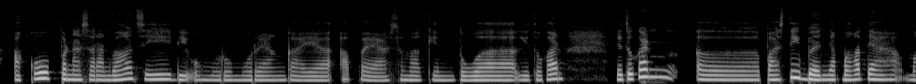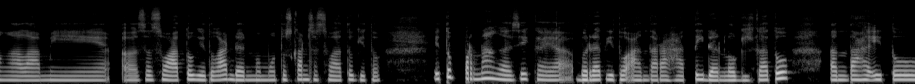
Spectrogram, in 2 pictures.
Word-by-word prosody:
Aku 255 +7 +4
penasaran 215 -3 0
banget 235 +5 +2
sih 230 0 +2 0.2
di 210 -1 -2
umur-umur 200 -1 -4
yang 200 0 -3
kayak 190 -2 -4
apa 115 - -10
ya 180 -1 -3
semakin 200 -1 -5
tua 195 0 +1
gitu 205 0 -4
kan, 250 +4 +1 0.5
itu 225 +2 +5
kan, 350 0 +7 0.4
eee, 210 -1 +1
pasti 220 +8 +3
banyak 220 0 +4
banget 220 +2 +1
ya - - +1 0.2
mengalami, 200 -1 -3 0.4
eee, 100 - -6
sesuatu 205 - +1
gitu 205 -1 +1
kan 220 0 +2
dan 205 -1 +2
memutuskan 205 +2 -2
sesuatu 210 -1 -3
gitu, 200 -2 -6 0.6
itu 260 +7 +3
pernah 265 +1 +3
gak 215 -2 +2
sih 245 0 +1
kayak 205 -2 -2
berat 210 0 +3
gitu 215 0 +1
antara 200 0 -1
hati 200 +3 -1
dan 195 -1 +3
logika 195 +1 +1
tuh, 285 +2 +7 0.4
entah 210 +1 +2
itu, 215 +1 +2
205 Hz, 145 wpm, -24 LUFS, 200-220 Hz, 0.6 s, kan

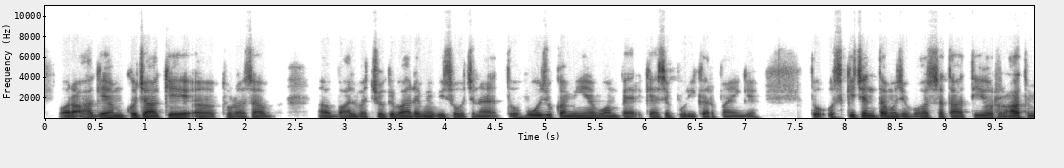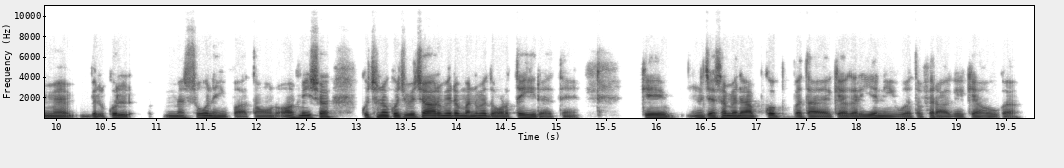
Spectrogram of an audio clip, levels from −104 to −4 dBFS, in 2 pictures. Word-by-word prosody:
और - - +4
आगे 105 +2 +2
हमको 110 +1 +1
जाके 110 +1 +4
अ, 105 -2 -1
थोड़ा-सा 105 0 -1 0.6
अ, - - 0
बाल 105 +2 -2
बच्चों 105 +1 -1
के 110 - 0
बारे 105 -1 +2
में 105 0 +1
भी 110 - -1
सोचना 105 -1 -2
है - - -2
तो - - -2
वो 125 +2 +4
जो 125 0 0
कमी 110 +1 +2
है 115 - 0
वो 110 -1 -2
हम 110 0 -3
पै 105 -1 -1
कैसे 105 +1 +1
पूरी 100 -2 -3
कर 95 - -1
पाएँगे? 95 +1 -5 0.6
तो - - +2
उसकी 140 - 0
चिंता 115 -3 +4
मुझे 105 -2 0
बहुत 100 +1 -2
सताती 105 +3 0
है 130 - +3
और 120 - 0
रात 115 +1 +5
में 110 -1 0 0.2
बिल्कुल 115 -3 0 0.4
मैं 110 0 -3
सो 120 +2 -1
नहीं 110 -2 0
पाता 105 - -4
हूँ 105 +1 -3
औ - - -12
और 110 - +2
हमेशा 130 +4 +2 0.3
कुछ - - -2
ना 140 - +6
कुछ 140 -2 +2
विचार 120 +1 +5
मेरे 125 0 +4
मन 110 -1 +1
में 120 - +3
दौड़ते 110 +1 0
ही 110 - 0
रहते 95 0 -7
हैं - - -11 0.7
कि 115 -1 -1
जैसा 115 +2 +2
मैंने 115 -1 +3
आपको 110 +1 +3 0.2
बताया 105 -1 +1
कि - - +2
अगर 105 - +1
ये 115 +2 +1
नहीं 105 -2 -1
हुआ - - -3
तो - - -5
फिर 110 - -3
आगे 100 0 -3
क्या 105 -2 0
होगा? 100 0 -6
110 Hz, 220 wpm, -25 LUFS, 105-115 Hz, 0.7 s, ना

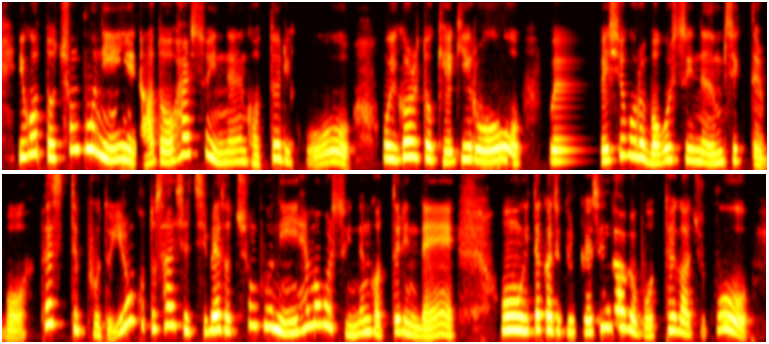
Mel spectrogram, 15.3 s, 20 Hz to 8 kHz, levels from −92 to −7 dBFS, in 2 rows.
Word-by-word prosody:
이것도 270 -1 +1
충분히 275 - +3
나도 185 -2 -1
할 310 +10 -2
수 315 -1 -8
있는 185 -3 -2
것들이고 180 - -3 0.3
어 235 - +4
이걸 265 +4 +4
또 235 -4 +4
계기로 200 -3 +2 0.3
외 195 0 -2 0.2
외식으로 255 +6 +1
먹을 165 +6 +2
수 215 0 -7
있는 190 -5 -1
음식들 185 -4 -5
뭐 125 +4 -6
패스트푸드 280 - -4
이런 345 - -2
것도 340 -8 -5
사실 325 -3 -2
집에서 235 +1 +3
충분히 265 - +1
해 270 - -1
먹을 340 0 0
수 275 - -11
있는 185 +7 -2
것들인데 165 -5 -2 0.4
어 245 0 +7
이때까지 245 -1 +4
그렇게 210 -1 -1
생각을 290 +1 +2
못 155 -1 -8
해 245 - +3
가지고 225 +5 -1
225 Hz, 315 characters per minute, -20 LUFS, 190-270 Hz, 0.4 s, 어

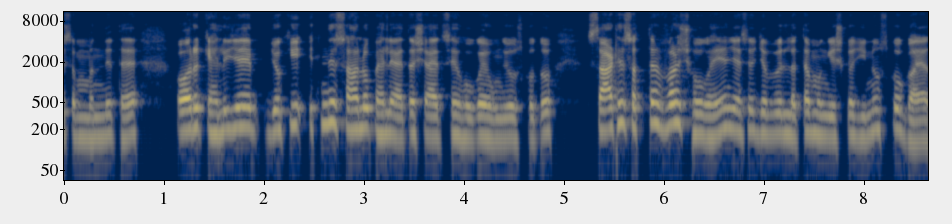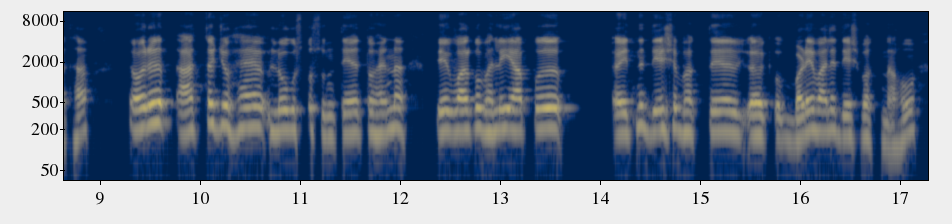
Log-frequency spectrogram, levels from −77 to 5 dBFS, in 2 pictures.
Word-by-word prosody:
संबंधित 155 +2 -6
है 165 +3 0 0.4
और 195 +3 +8
कह 180 -1 +1
लीजिए 215 +3 +2
जो 190 +2 -1
कि 235 - +3
इतने 240 +4 -1
सालों 210 -3 +2
पहले 175 0 0
आया 155 - +2
था - - +5
शायद 155 -2 +1
से 170 +2 -4
हो 155 -2 -3
गए 160 +1 +2
होंगे 145 -1 -4
उसको 150 0 -5
तो 175 +4 -3 0.3
60 195 +3 +6
या 255 - +3
70 235 +2 +2
वर्ष 245 -2 +3
हो 175 -1 0
गए 160 0 0
हैं। 210 - -2
जैसे 195 -1 -2
जब 175 -1 -4
लता 175 +1 -1
मंगेशकर 165 -1 -3
जी 155 -1 -7
ने 190 - -6
उसको 200 0 -5
गाया 140 -2 +1
था 160 +7 -5 0.5
और 205 +3 +5 0.3
आज 180 +3 +2
तक 250 - +6
जो 230 - +3
है 215 +1 0 0.2
लोग 195 +1 -3
उसको 195 +1 -8
सुनते 165 -3 -9
हैं, 180 0 +1
तो 180 0 -5
है 175 0 -2
ना, 210 +2 -2 0.3
एक 190 0 +1
बार 190 0 +5
को 215 +2 -1
भले 190 0 -2
ही 210 - +3
आप 190 - -19 0.8
इतने 175 +7 +2
देश 190 +2 0
भक्त 185 -2 -7
अ, 180 -3 +2 0.2
क 155 - -5
बड़े 150 +6 +4
वाले 195 0 0
देशभक्त 160 -2 -5
ना 115 - -8
हो, 155 +10 -6
180 Hz, 220 wpm, -23 LUFS, 165-200 Hz, 0.8 s, और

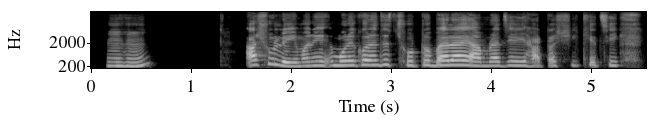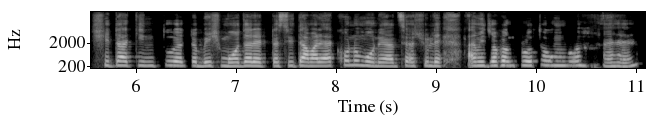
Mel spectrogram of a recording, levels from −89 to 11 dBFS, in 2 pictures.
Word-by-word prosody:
হুম, 245 0 -6
হুম, 235 +1 -3 1.1
আসলেই 300 -5 +1
মানে 250 +2 -2 0.2
মনে 280 +1 +2
করেন 300 -1 +2
যে, - - -1
ছোটবেলায় 290 +1 +4
আমরা 250 +1 -2
যে, 270 - -5 0.2
হাঁটা 130 - -3 0.2
শিখেছি, 270 - -6 0.4
সেটা 275 0 -1 0.2
কিন্তু 255 -1 -9 0.2
একটা 255 +1 -3
বেশ 245 0 -1
মজার 245 +2 +3
একটা 245 0 -6
স্মৃতি 255 +1 -2
আমার 240 0 +5
এখনো 290 +3 -4
মনে 245 -2 0
আছে 225 +4 -2
আসলে 245 0 -2 0.3
আমি 255 - +2
যখন 270 0 +4
১ম 275 +1 0 0.5
হ্যাঁ, 230 0 -3
হ্যাঁ 220 +1 -4
255 Hz, 155 wpm, -23 LUFS, 245-280 Hz, 1.1 s, আমার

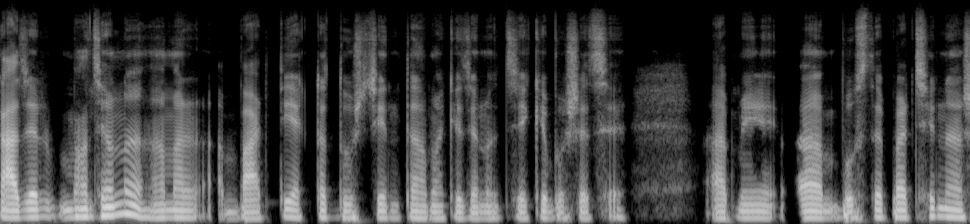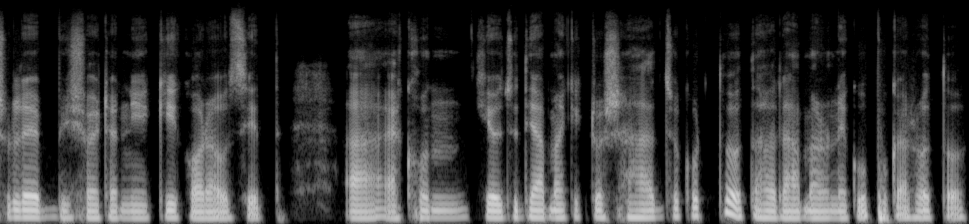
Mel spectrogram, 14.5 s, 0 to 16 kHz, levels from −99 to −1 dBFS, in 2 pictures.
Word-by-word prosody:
কাজের 120 +1 +6 0.2
মাঝেও 130 +3 +5
না 170 - +5 0.2
আমার 115 0 +2 0.4
বাড়তি 100 +5 0
একটা 115 - -3
দুশ্চিন্তা 110 0 -3
আমাকে 100 0 -3
যেন 95 +1 -1 0.2
জেঁকে 105 +1 -2
বসেছে। 100 +5 -4 0.8
আমি 110 +1 -1 0.4
অ্যা 110 - +4 0.2
বুঝতে 110 +3 0
পারছি 115 +3 +1
না, 125 - +3
আসলে 120 0 +2 0.3
বিষয়টা 110 -1 -1
নিয়ে 105 -1 -1
কি 115 - +2
করা 105 0 +4
উচিত। - - -3 0.6
অ্যা 105 - +4 0.3
এখন 115 0 -3 0.3
কেউ 115 -1 +5
যদি 120 +1 -4
আমাকে 115 +1 0
একটু 115 - -1
সাহায্য 115 0 -1
করতো 135 +9 -3 0.2
তাহলে 110 -1 +2
আমার 110 -1 +1
অনেক 105 0 -1
উপকার - - 0
হতো। 115 0 0
110 Hz, 145 wpm, -25 LUFS, 105-115 Hz, 0.8 s, কাজের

